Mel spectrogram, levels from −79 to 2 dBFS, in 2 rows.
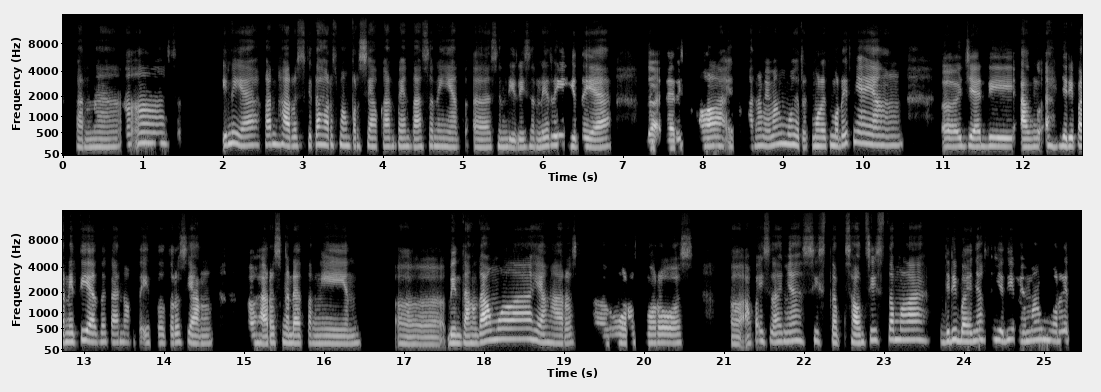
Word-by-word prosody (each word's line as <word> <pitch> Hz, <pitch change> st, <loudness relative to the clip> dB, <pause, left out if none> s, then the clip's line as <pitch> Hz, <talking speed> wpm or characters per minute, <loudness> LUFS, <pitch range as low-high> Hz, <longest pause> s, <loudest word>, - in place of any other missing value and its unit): Karena 170 Hz, 0 st, -3 dB
heeh, 250 Hz, +3 st, +1 dB, 0.2 s
se 235 Hz, -, -23 dB, 0.6 s
ini 240 Hz, +4 st, +2 dB
ya, 200 Hz, -, +2 dB, 0.2 s
kan 215 Hz, +1 st, +2 dB
harus 195 Hz, -1 st, +3 dB
kita 205 Hz, +2 st, +1 dB
harus 205 Hz, 0 st, -1 dB
mempersiapkan 185 Hz, -2 st, -2 dB
pentas 180 Hz, -1 st, -1 dB
seninya 185 Hz, -2 st, -2 dB
t -, -, -50 dB
eee, 165 Hz, -1 st, 0 dB
sendiri-sendiri, 170 Hz, +2 st, -2 dB, 0.2 s
gitu 185 Hz, +2 st, -8 dB
ya. 165 Hz, -, +6 dB, 0.6 s
Nggak -, -, +3 dB
dari 155 Hz, +2 st, +2 dB
sekolah, 180 Hz, +2 st, +4 dB
itu, -, -, -9 dB
karena 180 Hz, +2 st, -4 dB
memang 215 Hz, +4 st, 0 dB
muirid 200 Hz, -7 st, -1 dB
murid-muridnya 205 Hz, +7 st, +1 dB
yang, 210 Hz, -1 st, +3 dB, 0.7 s
eee, 180 Hz, 0 st, +2 dB
jadi 180 Hz, 0 st, +3 dB, 0.4 s
anggo 175 Hz, +1 st, +3 dB
eh, 190 Hz, -, -3 dB
jadi 185 Hz, -1 st, +5 dB
panitia 195 Hz, +3 st, +4 dB
tuh, 195 Hz, -, -4 dB
kan, 185 Hz, 0 st, +1 dB
waktu 185 Hz, +1 st, -12 dB
itu. 175 Hz, -, -13 dB
Terus 180 Hz, +1 st, -2 dB
yang, 160 Hz, -1 st, +3 dB, 0.6 s
eee, 165 Hz, -, 0 dB
harus 175 Hz, +4 st, +4 dB
ngedatengin, 165 Hz, -2 st, 0 dB, 0.6 s
eee, 150 Hz, -2 st, -2 dB, 0.2 s
bintang 165 Hz, -1 st, +3 dB
tamulah, 250 Hz, +4 st, +6 dB
yang 180 Hz, -1 st, +1 dB
harus, 165 Hz, +1 st, -1 dB, 0.3 s
eee, 165 Hz, -1 st, -6 dB
ngurus-ngurus, 175 Hz, 0 st, 0 dB, 0.6 s
eee, 155 Hz, -1 st, -1 dB
apa 170 Hz, -, -13 dB
istilahnya, 200 Hz, +2 st, -1 dB, 0.2 s
sistem 185 Hz, -4 st, -4 dB
sound 175 Hz, 0 st, +4 dB
system 230 Hz, +1 st, -1 dB
lah, 235 Hz, 0 st, +5 dB, 0.3 s
jadi 210 Hz, +4 st, +2 dB
banyak, 205 Hz, +4 st, +1 dB
sih. -, -, -5 dB
Jadi 235 Hz, -, -1 dB
memang 220 Hz, +4 st, 0 dB
murid 215 Hz, 0 st, -2 dB
180 Hz, 145 wpm, -23 LUFS, 170-205 Hz, 0.7 s, ya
